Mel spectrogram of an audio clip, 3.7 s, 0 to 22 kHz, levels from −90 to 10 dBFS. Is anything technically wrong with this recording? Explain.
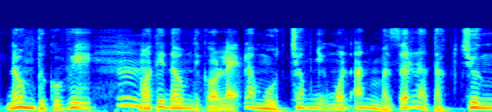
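Yes, there is a burst of packet loss twice: at 0.58 to 0.68 s, after "đông thưa quý" and before "ừ món thịt đông", and at 1.76 to 1.84 s, after "thịt đông thì có" and before "là một trong những". Each time roughly 80 ms, then 60 ms, of speech never arrived. The receiver stretched the last sound into a fading buzz or hiss, then resumed further on. A plain dropout would fall to silence. Here the gap is filled and the speech jumps ahead. The call path's wideband codec cuts everything above 8 kHz.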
